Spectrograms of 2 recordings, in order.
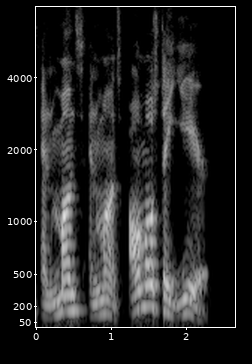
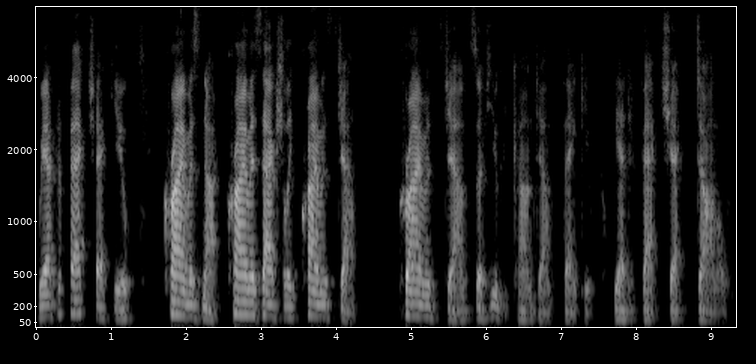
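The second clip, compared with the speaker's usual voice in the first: much softer, patronising hush; condescending moderators; 4 semitones lower, 6 dB quieter than usual. Retold or imitated. Host mocks debate moderators fact checking Trump, soft patronising hush. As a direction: talk down soothingly like calming a child. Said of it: "And they're like".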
